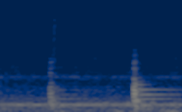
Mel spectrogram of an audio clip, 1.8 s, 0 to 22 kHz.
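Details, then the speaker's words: 2018 Jeep Wrangler Unlimited Sport front axle, passenger side: two sharp metallic clanks with brief ring as the axle is rocked by hand, free play from a worn universal joint that needs replacing. "See how you can hear that clanking? So, that universal joint is starting to go"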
